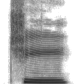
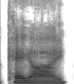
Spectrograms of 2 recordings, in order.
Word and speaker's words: qi: It's q i g o n g chi, you know, like your chi c hi or ki, but I spell it qi. So, it could be spelled all three ways.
